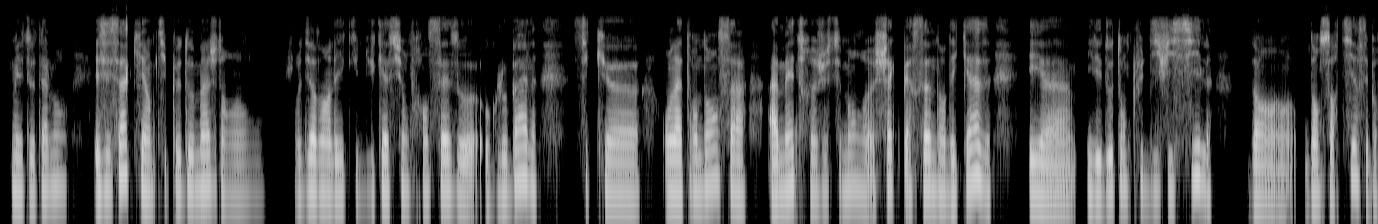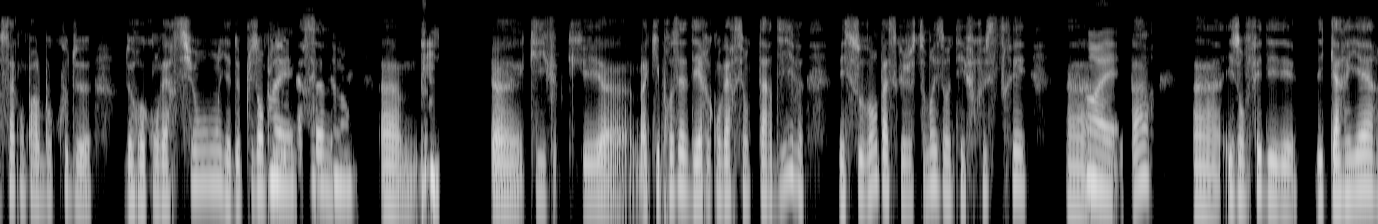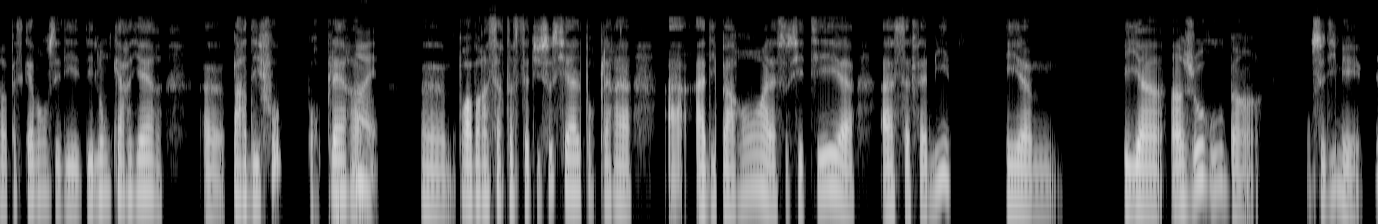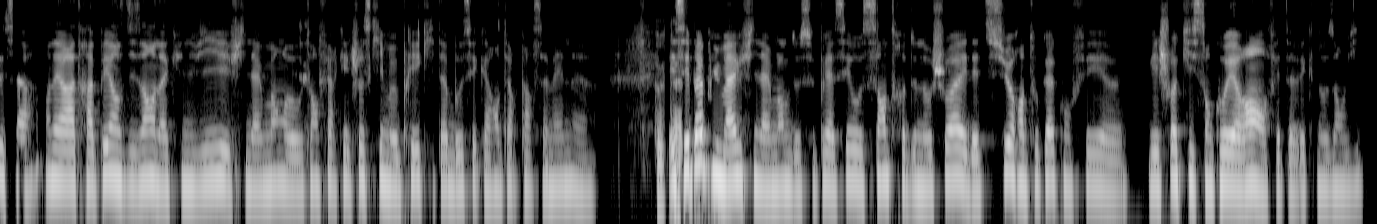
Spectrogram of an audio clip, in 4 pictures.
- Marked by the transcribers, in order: "l'éducation" said as "l'écducation"; other background noise
- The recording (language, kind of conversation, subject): French, podcast, Quand as-tu pris une décision que tu regrettes, et qu’en as-tu tiré ?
